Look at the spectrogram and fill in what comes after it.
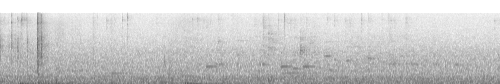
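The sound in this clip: Typing on a computer keyboard: faint, scattered clicks and taps at an irregular pace over a steady background hiss, with a couple of slightly sharper keystrokes standing out.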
